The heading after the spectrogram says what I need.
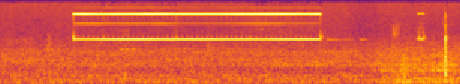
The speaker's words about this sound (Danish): Okay, hold da ring på. De bor det er sådan en stor, stor lejlighed, så det kan være, at der lige er lidt fra man hører ringet, til man skal gå hen for at åbne.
